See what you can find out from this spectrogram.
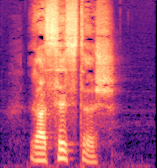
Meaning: racist
- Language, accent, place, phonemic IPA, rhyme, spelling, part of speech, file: German, Germany, Berlin, /ʁaˈsɪstɪʃ/, -ɪstɪʃ, rassistisch, adjective, De-rassistisch.ogg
